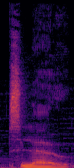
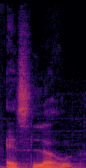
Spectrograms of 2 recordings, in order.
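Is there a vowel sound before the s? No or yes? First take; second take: no; yes. First: The word starts directly with the s sound. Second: An extra e vowel is said before the s. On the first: The speaker calls it right. "sino es slow" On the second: The speaker calls it wrong. "Le solemos poner una E delante. No, no lleva E delante, no es slow"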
